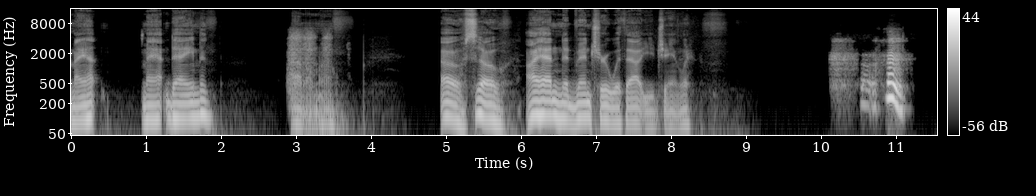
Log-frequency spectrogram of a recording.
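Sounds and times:
speech: 0:00.0 - 0:02.0, 0:02.9 - 0:03.6, 0:05.0 - 0:08.4, 0:10.5 - 0:11.2
person yawning: 0:10.2 - 0:11.3.

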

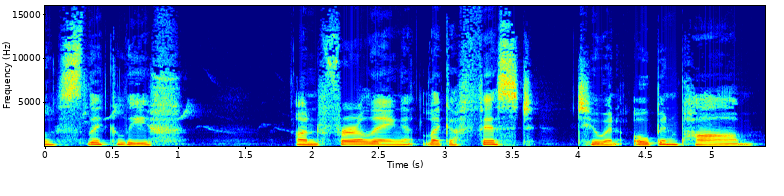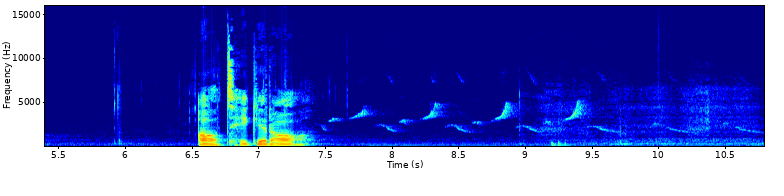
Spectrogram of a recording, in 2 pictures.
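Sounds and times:
speech: 0:00.0 - 0:01.1, 0:01.9 - 0:05.4, 0:06.6 - 0:07.4
bird chirping and whistling outside a window: 0:01.0 - 0:01.8, 0:07.5 - 0:10.7.

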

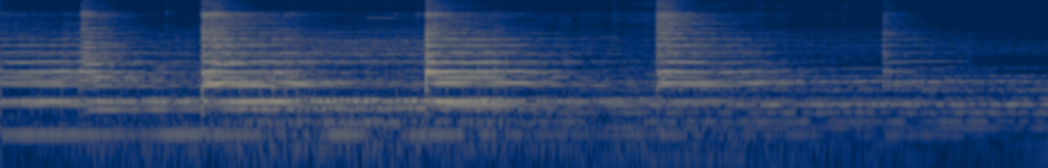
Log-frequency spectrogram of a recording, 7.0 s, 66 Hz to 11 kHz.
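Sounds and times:
church bell tolling a mournful funeral knell: 0:00.0 - 0:06.9.

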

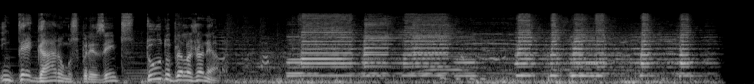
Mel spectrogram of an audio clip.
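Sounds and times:
speech: 0:00.0 - 0:03.4
car horns honking in a car parade: 0:02.8 - 0:07.3.

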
